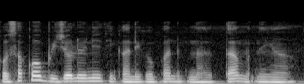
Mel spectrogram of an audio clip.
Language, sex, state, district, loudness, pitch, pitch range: Garo, male, Meghalaya, South Garo Hills, -15 LUFS, 125 Hz, 120-140 Hz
